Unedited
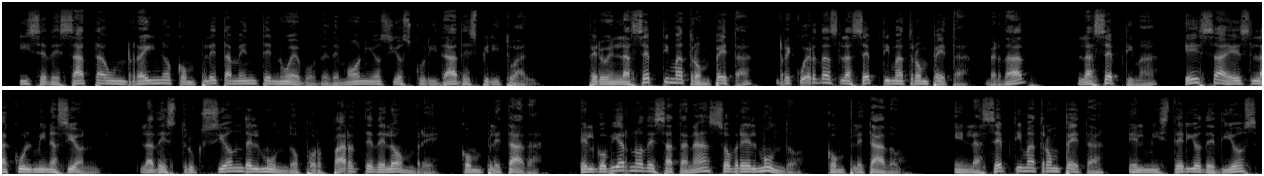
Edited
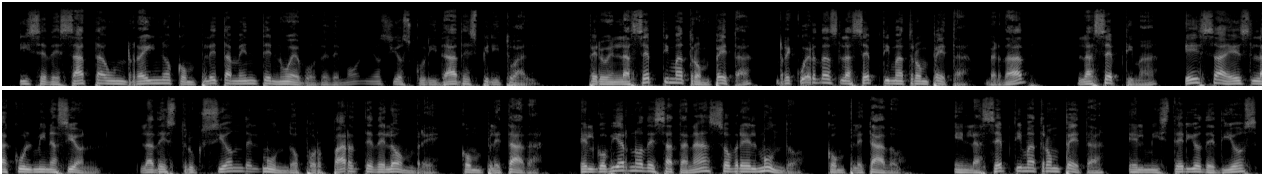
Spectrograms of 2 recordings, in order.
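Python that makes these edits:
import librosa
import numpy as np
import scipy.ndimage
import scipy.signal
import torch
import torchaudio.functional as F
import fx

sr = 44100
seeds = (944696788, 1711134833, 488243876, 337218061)

y = fx.edit(x, sr, fx.fade_down_up(start_s=3.11, length_s=0.96, db=-23.5, fade_s=0.45),
    fx.fade_out_span(start_s=14.76, length_s=0.45), tone=tone)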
